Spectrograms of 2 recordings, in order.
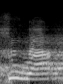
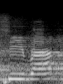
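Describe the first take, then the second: First: Short u vowel first, short open ending. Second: Short i vowel first, short open ending. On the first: "dibaca suwa ka huda, seperti kata huda" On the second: "siwa karido, seperti kata ridho"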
